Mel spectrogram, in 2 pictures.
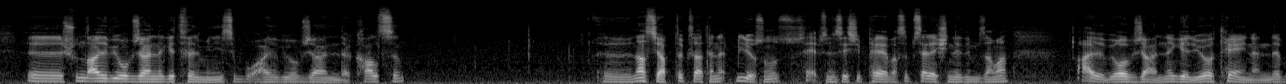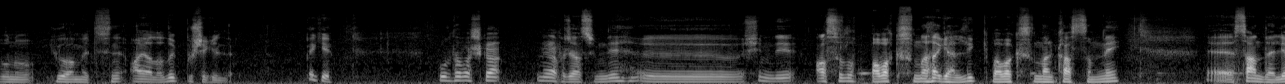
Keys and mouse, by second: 0.2 g, 1.7 p, 2.2 Tab, 2.5 right click, 2.9 Tab, 3.9-4.7 middle drag, 5.2 t, 5.8 Tab, 7.1 a, 8.6 p, 9.8 Tab, 10.8 g, 11.6 t, 12.5-14.0 drag, 14.0 t, 14.3 click, 15.0 z, 16.8 z, 20.0 z, 22.7 middle drag, 23.9 z.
